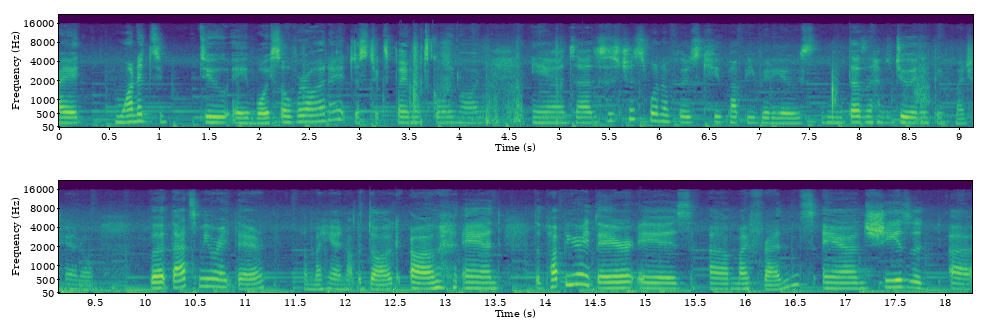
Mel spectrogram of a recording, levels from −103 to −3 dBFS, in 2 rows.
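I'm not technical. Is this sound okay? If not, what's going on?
Yes, it's fine; nothing in it sounds broken or glitchy, so there's nothing to worry about.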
